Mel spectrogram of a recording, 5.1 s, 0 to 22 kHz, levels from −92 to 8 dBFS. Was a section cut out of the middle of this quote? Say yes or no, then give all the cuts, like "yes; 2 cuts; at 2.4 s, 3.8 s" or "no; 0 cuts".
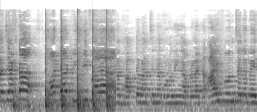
yes; 1 cut; at 2.3 s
